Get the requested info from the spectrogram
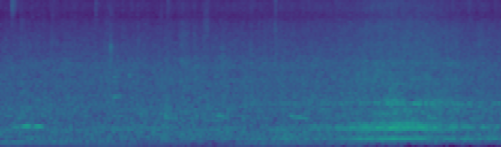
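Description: Steady rain-like hiss throughout, with faint voices rising about five seconds in.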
